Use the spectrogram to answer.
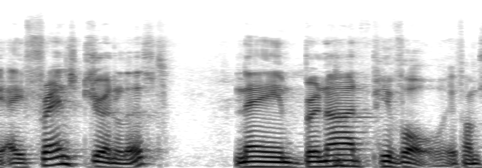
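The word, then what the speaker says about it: Pivot: Who was also inspired by a French journalist named Bernard Piv. if I'm saying that correct. I'm sure the T is silent.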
